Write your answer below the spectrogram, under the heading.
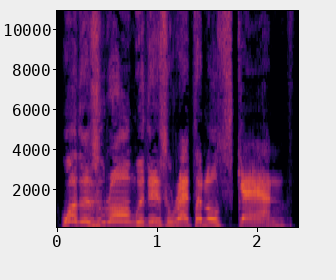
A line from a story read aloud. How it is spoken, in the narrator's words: thundered Laszlo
